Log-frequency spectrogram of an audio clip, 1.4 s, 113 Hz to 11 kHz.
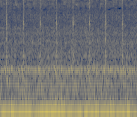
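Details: Chevy Silverado 5.3 V8, check engine light and tapping complaint: sharp crisp ticks about six per second over a steady idle with slight stumble; a spark plug wire fallen out of its coil is arcing, causing a misfire, not lifters or exhaust.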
